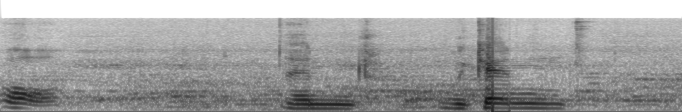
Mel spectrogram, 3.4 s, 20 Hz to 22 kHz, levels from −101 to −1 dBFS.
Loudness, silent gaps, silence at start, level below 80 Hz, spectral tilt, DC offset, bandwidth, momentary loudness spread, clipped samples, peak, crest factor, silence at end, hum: -18 LUFS; none; 0 s; -44 dBFS; -5.5 dB/octave; 1%; 12 kHz; 20 LU; under 0.1%; 0 dBFS; 18 dB; 0 s; none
